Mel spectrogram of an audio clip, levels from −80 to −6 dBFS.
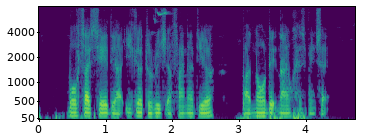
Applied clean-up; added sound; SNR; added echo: classical method spectral subtraction.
